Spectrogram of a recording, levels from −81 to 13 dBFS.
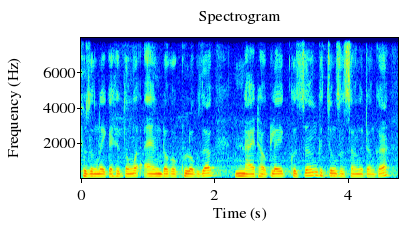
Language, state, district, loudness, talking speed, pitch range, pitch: Kokborok, Tripura, West Tripura, -14 LUFS, 175 wpm, 130-145 Hz, 135 Hz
